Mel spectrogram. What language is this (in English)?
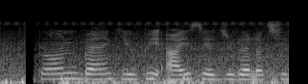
Maithili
